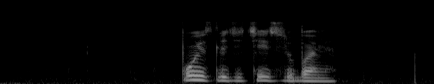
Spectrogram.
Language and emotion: Russian, neutral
